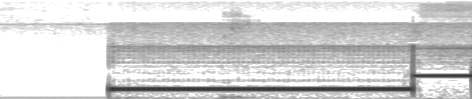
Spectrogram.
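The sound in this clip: A telephone dial tone drones steadily while a call is placed. The smooth hum cuts in abruptly, holds level, then switches to a fainter, higher tone near the end.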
